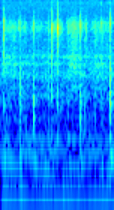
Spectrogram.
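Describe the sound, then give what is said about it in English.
Quick, uneven keystrokes clatter on a computer keyboard as someone looks up murder laws online, a steady run of clicks over a low background hum, with no one speaking. “I'm sorry if you guys are hearing typing on my end, but I don't want to look this shit up on my fucking phone, okay?”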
